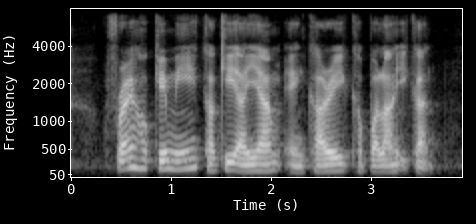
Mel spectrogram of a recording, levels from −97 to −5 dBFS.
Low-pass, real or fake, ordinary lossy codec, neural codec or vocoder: 7.2 kHz; real; none; none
